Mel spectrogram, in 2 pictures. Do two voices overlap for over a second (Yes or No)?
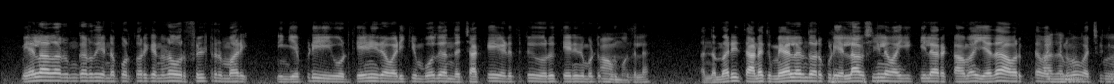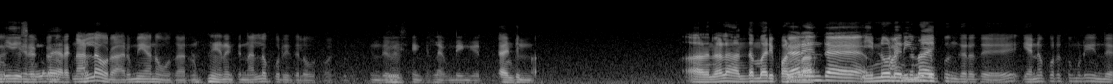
Yes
